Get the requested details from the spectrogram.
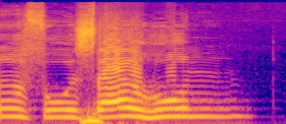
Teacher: Mempersiapkan mulut di makhraj huruf kedua. Makanya saat kita mengucapkan anfusahum, kita siap-siap di makhraj fa.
